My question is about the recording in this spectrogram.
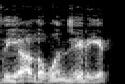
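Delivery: very low dog voice; talking dog. Retold or imitated. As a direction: drop deep to voice the dog's retort. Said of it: "The dog goes".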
